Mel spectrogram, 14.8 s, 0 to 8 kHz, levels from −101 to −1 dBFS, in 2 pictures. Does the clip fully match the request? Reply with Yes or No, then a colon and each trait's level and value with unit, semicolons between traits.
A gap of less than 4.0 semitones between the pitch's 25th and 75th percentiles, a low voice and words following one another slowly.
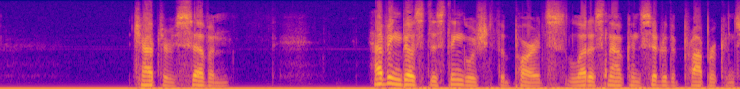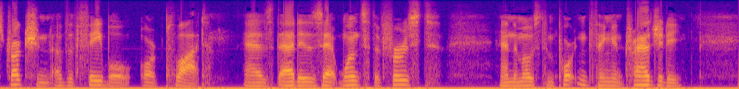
Yes: average, 3.5 semitones; low, 130 Hz; slow, 130 wpm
